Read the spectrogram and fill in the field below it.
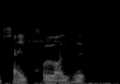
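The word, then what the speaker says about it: psychology: है साइकोलॉजी साइकोलॉजी पस पीएस वाई लिखा जाता है लेकिन य पर साइलेंट होता है इसको पढ़ते है साइकोलॉजी आफ्टर ट आधुनिक मरकरी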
